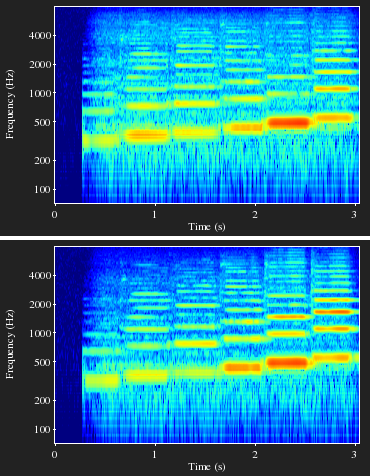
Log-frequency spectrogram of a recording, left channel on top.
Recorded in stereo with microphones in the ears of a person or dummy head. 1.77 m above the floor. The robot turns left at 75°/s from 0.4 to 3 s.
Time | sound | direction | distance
0.3 | a flute | 95° left | 0.6 m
